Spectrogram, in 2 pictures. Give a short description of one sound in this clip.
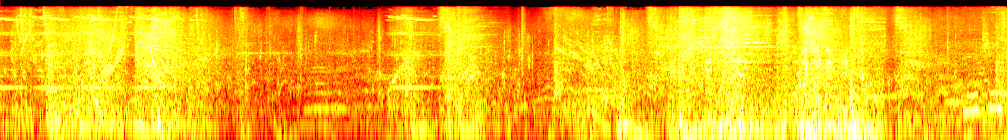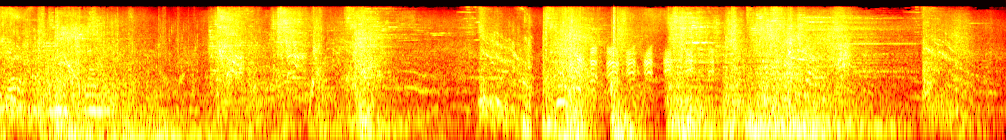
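Magic spells burst and whoosh in a fast game battle.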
